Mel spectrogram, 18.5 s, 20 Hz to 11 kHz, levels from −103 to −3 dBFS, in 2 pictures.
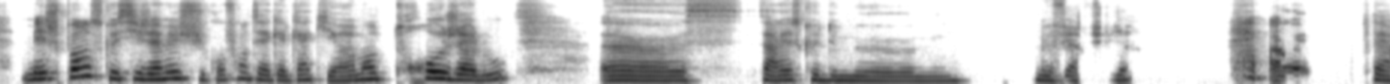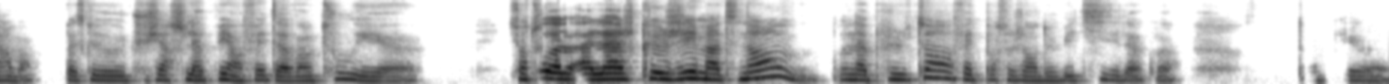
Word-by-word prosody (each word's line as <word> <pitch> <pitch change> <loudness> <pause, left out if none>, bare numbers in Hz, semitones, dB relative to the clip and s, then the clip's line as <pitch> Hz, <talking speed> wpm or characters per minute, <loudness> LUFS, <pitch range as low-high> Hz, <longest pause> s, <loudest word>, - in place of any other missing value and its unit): Mais, 230 +3 +1
je 245 - -7
pense 350 +3 +4
que, 255 - -2
si 240 -1 -2
jamais 235 +4 +2
je 260 - -7
suis 210 -5 -10
confrontée 215 +3 -7
à 195 - -5
quelqu'un 200 +2 -6
qui 185 -4 -8
est - - -4
vraiment 200 +7 -1
trop 265 -2 +5
jaloux, 210 +3 0 0.6
heu, 180 -1 -1
ça 170 +1 -9
risque 195 +2 -5
de 180 0 -4
me 165 -2 -5 0.6
me 185 - -3
faire 175 +1 -9
fuir. - - -10 0.9
Ah - - -4
ouais, 325 -1 -2 0.5
clairement. 185 -3 -5 0.2
Parce 180 -2 -6
que 180 -2 -3
tu 170 0 -12
cherches 195 +1 -5
la 195 -4 0
paix, 215 +4 0
en 175 - -1
fait, 190 +2 -6
avant 170 0 -1
tout 230 +6 -4
et 170 -4 -4
heu, 165 - -9 0.7
surtout 230 +5 +5
à 245 - +11
la 225 - +6
à 220 - +7
l'âge 225 0 +8
que 245 -2 +6
j'ai 245 +4 +8
maintenant, 245 - +3 0.3
on 210 - -5
n'a 200 -2 0
plus 220 +5 -3
le 210 - -3
temps, 280 +3 0
en - - -4
fait, 220 -4 -4
pour 205 +1 -13
ce 195 - -9
genre 175 -2 -5
de 170 - -6
bêtises 175 +3 -9
là, - - -7
quoi. - - -14 0.9
Donc, 175 - -15
heu 180 0 -7
200 Hz, 205 wpm, -24 LUFS, 180-230 Hz, 0.9 s, à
